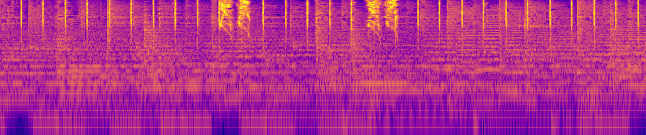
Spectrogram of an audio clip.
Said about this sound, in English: A mouse squeaks somewhere in the room. Inspect the apartment and help Sadfist catch the rodent.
